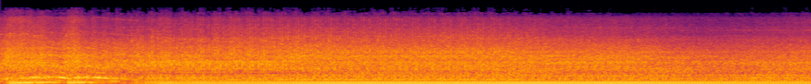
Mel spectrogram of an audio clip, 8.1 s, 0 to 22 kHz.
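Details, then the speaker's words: Rebuilt 8.3 Cummins diesel in a road grader, rear crankshaft pump drive removed to eliminate a knock: deep, steady drone with no knock; runs well, though a starting problem remains, suspected failed pump advance. "sounds pretty good."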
